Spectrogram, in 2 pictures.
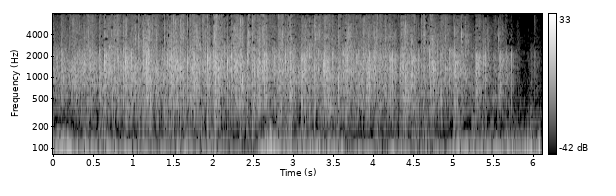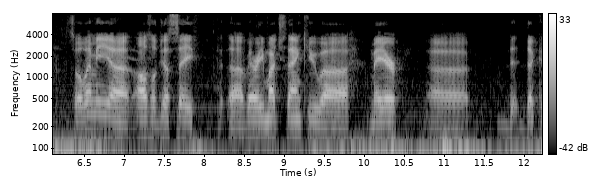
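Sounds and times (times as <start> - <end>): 
audience applause: 0.0 - 6.1
speech: 6.5 - 12.2.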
